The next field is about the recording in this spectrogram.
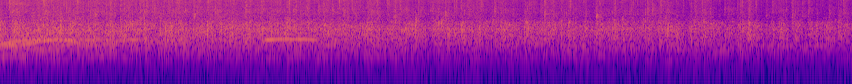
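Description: Sustained hand clapping from many people, a dense, even patter of applause that eases slightly toward the end.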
